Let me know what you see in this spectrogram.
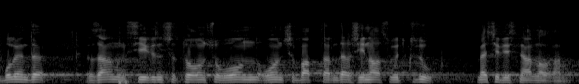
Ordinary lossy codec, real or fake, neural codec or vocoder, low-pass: none; real; none; none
